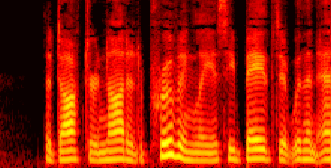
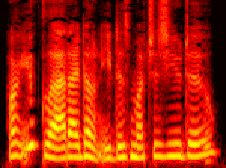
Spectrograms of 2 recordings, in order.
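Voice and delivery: teasing; 5 semitones higher, faster than usual. A narrator's reading. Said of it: "teasingly asked Bess".

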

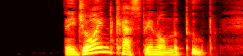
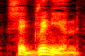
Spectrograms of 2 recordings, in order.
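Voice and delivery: ordinary delivery, nothing marked

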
